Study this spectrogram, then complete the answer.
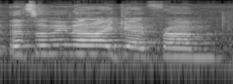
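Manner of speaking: tearful, voice breaking; laughing through tears; crying. Real, not acted. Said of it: "I did not think that I was gonna be crying today".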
